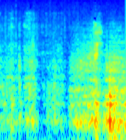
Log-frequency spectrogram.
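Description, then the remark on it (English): A secret drawer in a desk slides open with a low, rumbling wooden scrape that builds over a couple of seconds and ends in a dull knock, moderately loud, with no voices. “They're just here in the secret drawer.”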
